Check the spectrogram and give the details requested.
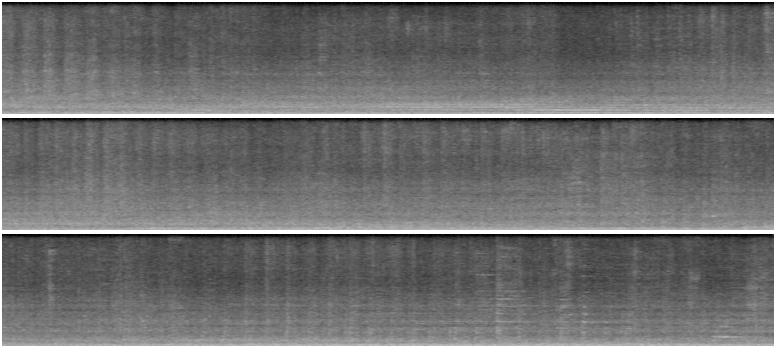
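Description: A freight train's cars rolling past at close range, with a steady rumble and the clickety-clack of wheels over the rail joints. There is some wheel squeal in the first several seconds.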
